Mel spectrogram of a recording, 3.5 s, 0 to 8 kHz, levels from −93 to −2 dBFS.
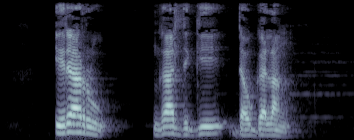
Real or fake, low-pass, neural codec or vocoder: real; 7.2 kHz; none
